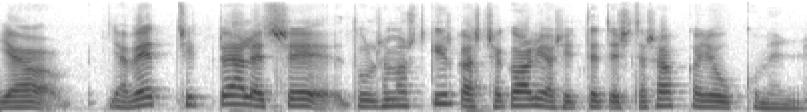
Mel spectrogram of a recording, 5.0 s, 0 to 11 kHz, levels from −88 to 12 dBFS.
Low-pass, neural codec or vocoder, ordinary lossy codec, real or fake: 9.9 kHz; none; AAC, 64 kbps; real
